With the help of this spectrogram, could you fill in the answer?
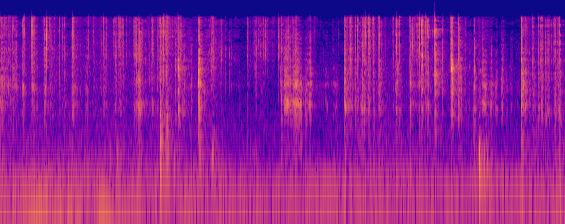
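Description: A metal knife blade scrapes flakes and curls from the surface of a solid blue soap bar with a glittery purple coating, held in the hand. The result is quiet, bright, scratchy rasps that come in short bursts with brief pauses between strokes, plus a few sharp crisp clicks.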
